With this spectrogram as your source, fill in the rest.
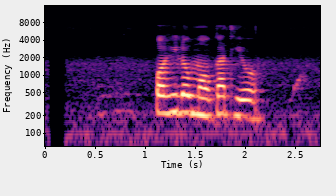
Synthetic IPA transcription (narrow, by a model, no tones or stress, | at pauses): pɔɦilomowkat̪ʰijo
